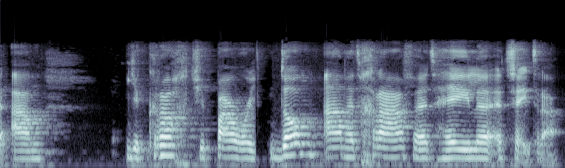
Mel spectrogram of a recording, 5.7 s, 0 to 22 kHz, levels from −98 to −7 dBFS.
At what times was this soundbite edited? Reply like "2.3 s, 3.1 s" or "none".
2.5 s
